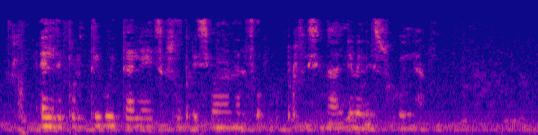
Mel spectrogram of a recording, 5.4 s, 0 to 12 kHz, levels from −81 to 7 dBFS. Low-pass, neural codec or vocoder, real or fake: 7.2 kHz; none; real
